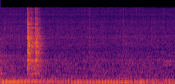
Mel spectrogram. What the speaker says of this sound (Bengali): এবার আমি সামান্য একটু জল দিয়ে দিচ্ছি।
